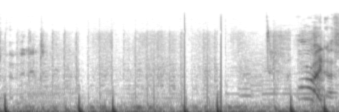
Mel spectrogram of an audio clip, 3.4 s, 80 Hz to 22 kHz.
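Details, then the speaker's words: Steady paired heart thumps while resting, watching TV and eating popcorn, rate stated as about 80 per minute, over soft background music; normal resting heartbeat. "watching TV and stuffing my face with popcorn my body is isn't working very hard if you listen you can hear my resting heart rate it should be about 80 beads"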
